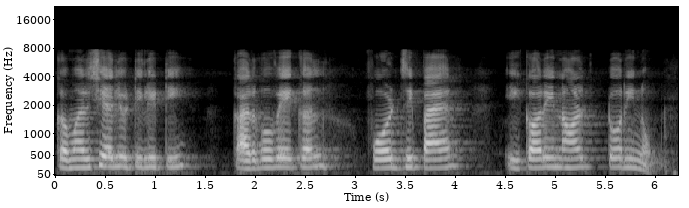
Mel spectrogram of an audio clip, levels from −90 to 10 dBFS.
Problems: none marked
